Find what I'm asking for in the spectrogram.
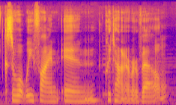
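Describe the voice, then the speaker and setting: A woman's voice: on the low side, fairly even intonation, moderate pace, vocal fry, darkish tone. A woman streamer giving casual live reaction commentary on a game, chatty and musing aloud. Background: game music.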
